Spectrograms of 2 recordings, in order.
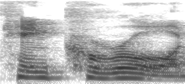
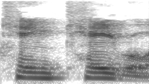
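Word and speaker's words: King K. Rool: his name is pronounced King Coral not King Cairo it's supposed to be like a pun of cruel king cruel so yeah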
